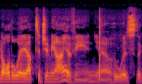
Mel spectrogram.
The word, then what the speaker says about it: Jimmy Iovine: So Jimmy Iovine, I think that's how you say it.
